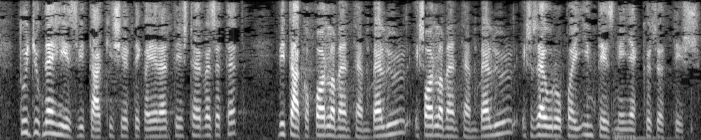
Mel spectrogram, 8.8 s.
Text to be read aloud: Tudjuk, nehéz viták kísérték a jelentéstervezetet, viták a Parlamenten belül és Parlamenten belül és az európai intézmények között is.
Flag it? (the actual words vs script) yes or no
no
